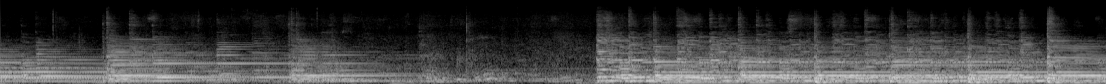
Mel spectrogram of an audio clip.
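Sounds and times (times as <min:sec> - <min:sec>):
strummed flamenco guitar chords: 0:00.0 - 0:11.0.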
